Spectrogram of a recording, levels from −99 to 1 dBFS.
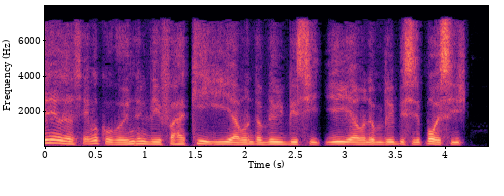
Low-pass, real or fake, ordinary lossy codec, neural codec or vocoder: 7.2 kHz; fake; MP3, 48 kbps; codec, 16 kHz in and 24 kHz out, 0.6 kbps, FocalCodec, streaming, 2048 codes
